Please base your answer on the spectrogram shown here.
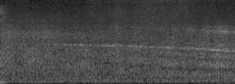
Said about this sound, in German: Er ist gerade dabei, seinen Fang zu sortieren, als er über sich ein schwaches Summen hört. Es ist ein ungewöhnliches Geräusch, aber eines, das er in letzter Zeit immer öfter hört. Das Geräusch eines dieser neumodischen Düsenflugzeuge.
